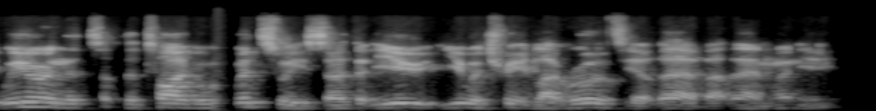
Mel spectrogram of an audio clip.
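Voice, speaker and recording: Speaking at a very fast pace, a man talks with a strong English accent. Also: hardly any pauses, big swings in loudness. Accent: thick English. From England. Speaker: professional rugby player. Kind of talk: casual chat.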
